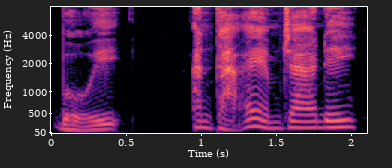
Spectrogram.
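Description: A man's voice: on the high side, lively intonation, a little slow, no room sound, faint music behind, pitched above the performer's own voice. A man doing a timid, frightened young wife. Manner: hushed, timid.

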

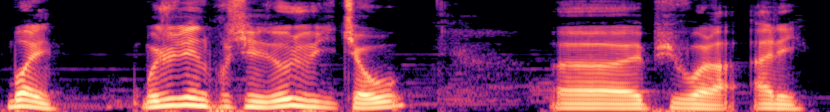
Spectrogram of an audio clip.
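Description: A man's voice: mid-range voice, animated, fast, warm tone, dry recording, soft background music. A man hosting his own gaming video, giving casual commentary in an exasperated, sarcastic tone and swearing often. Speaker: gaming channel host.

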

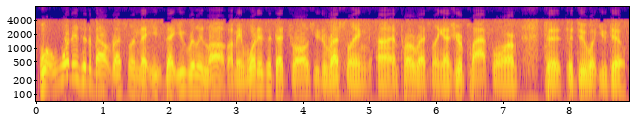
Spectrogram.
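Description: A man's voice: on the low side, lively intonation, moderate pace. A man interviewing a guest conversationally, with admiring remarks and long, wordy questions. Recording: narrow, phone-like sound.

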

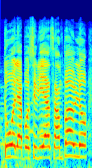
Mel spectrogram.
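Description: A man's voice: extremely high pitch, little pitch movement, a little fast, a bit bright, slight background noise. A man giving live analysis as co-commentator at a football match.

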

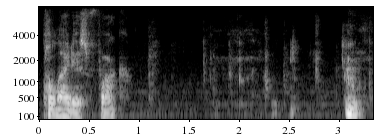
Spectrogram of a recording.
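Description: Man, casual live-stream chat, chewing and humming, deep mellow voice, lo-fi webcam audio. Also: extremely slow. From Canada. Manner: chews and hums between short remarks. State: sweating from hot peppers. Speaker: hot sauce vlogger. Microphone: webcam mic. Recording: dull low-fi webcam audio with faint noise.

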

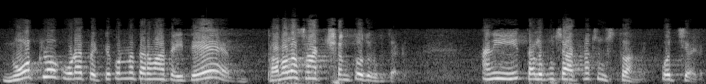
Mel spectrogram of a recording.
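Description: A man giving a devotional discourse, telling a story with lively delivery and acting out the characters. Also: very high voice, normal speed, low-quality recording. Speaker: spiritual discourse speaker.

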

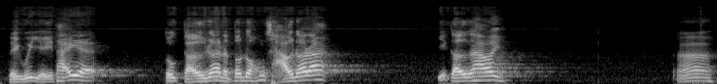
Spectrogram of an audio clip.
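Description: An older Buddhist monk with a Southern Vietnamese accent gives a storytelling dharma talk, his voice pitched a little high for a man. He laughs softly between points and says key phrases twice over. His voice trails on in a long hall reverb. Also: moderate pace, pauses often. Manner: chuckles often while telling anecdotes; repeats phrases for emphasis.

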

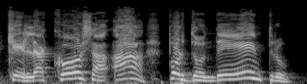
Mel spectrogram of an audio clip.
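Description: Man doing an easygoing young gentleman. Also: sits high, expressive, slow pace, pitched above the performer's own voice, exaggerated voice. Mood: puzzled.

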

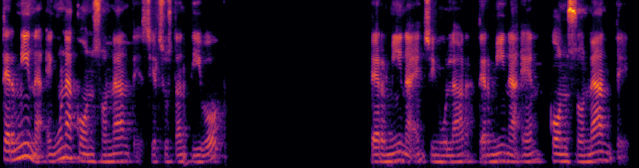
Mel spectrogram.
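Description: Slow-spoken man teaching English basics. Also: medium pitch. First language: Spanish. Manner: repeats words slowly, asks and answers his own questions. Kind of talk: explaining grammar to beginners.

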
